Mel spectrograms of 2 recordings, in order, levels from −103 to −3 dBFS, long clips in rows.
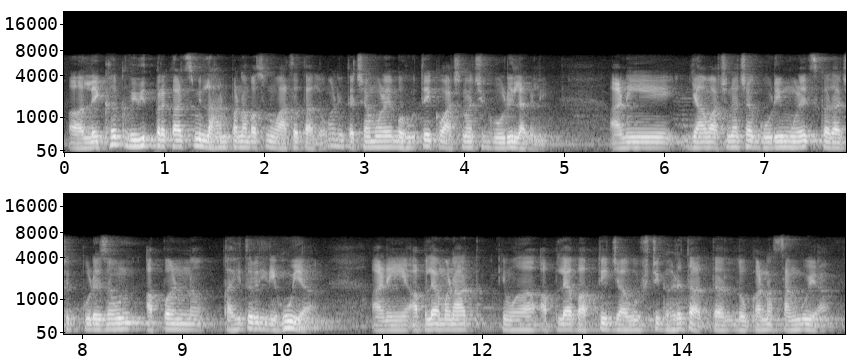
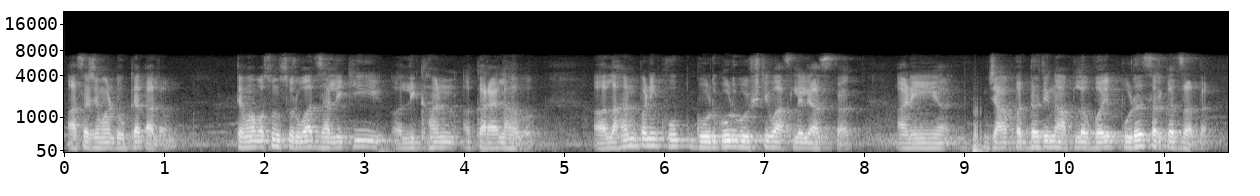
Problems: none marked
